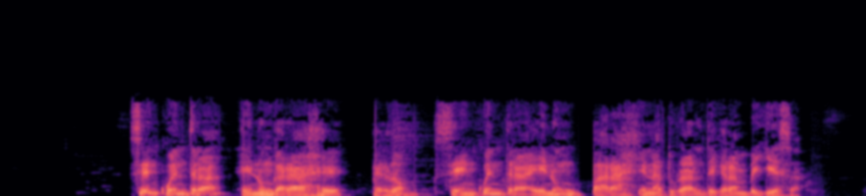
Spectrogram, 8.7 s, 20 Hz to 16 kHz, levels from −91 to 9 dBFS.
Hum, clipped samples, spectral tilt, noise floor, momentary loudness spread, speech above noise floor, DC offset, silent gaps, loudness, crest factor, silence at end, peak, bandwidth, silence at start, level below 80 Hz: none; under 0.1%; -6.5 dB/octave; under -90 dBFS; 8 LU; over 74 dB; under 0.1%; none; -16 LUFS; 16 dB; 0.65 s; -2 dBFS; 8 kHz; 1.3 s; -52 dBFS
